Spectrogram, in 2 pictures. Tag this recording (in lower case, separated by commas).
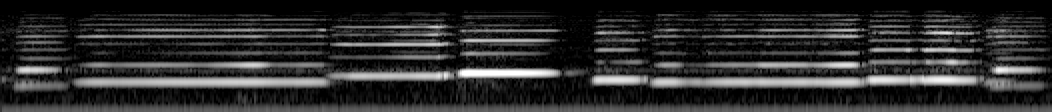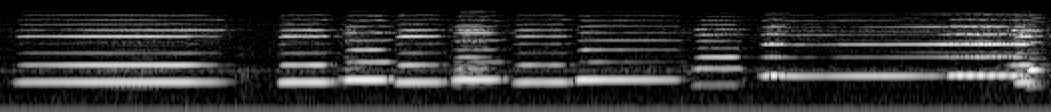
playing harmonica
